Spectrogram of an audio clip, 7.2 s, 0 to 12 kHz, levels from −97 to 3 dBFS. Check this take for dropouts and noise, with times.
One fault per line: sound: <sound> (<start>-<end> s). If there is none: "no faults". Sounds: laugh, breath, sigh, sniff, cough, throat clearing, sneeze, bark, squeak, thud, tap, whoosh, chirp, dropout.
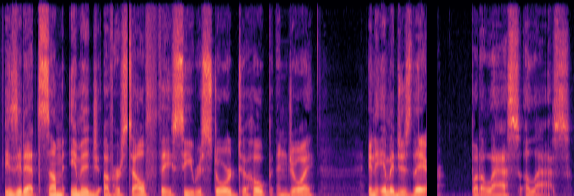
sound: dropout (1.6-1.6 s)
sound: dropout (5.3-5.5 s)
